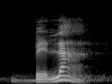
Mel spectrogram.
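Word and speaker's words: בְּלָא: quebrantará esta palabra quebrantar belá en arameo con acento en la a y b grande vela esta palabra Me impactó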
